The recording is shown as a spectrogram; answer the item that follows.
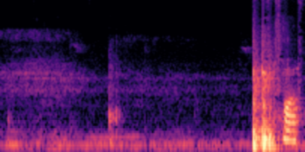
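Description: Thick blended dessert mixture pouring almost silently from a blender jug into a glass bowl, with one faint tick about one and a half seconds in. Near the end the jug is set down on the counter with a sudden loud knock, and a voice starts.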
